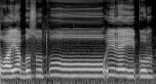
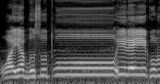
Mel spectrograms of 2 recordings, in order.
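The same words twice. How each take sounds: Both takes have the same delivery.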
